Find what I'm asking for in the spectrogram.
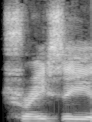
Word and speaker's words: Tracy: Tracy is TRACY.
